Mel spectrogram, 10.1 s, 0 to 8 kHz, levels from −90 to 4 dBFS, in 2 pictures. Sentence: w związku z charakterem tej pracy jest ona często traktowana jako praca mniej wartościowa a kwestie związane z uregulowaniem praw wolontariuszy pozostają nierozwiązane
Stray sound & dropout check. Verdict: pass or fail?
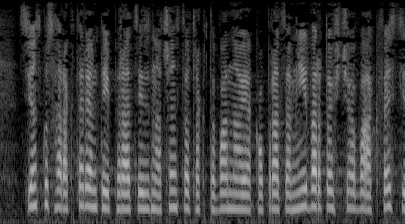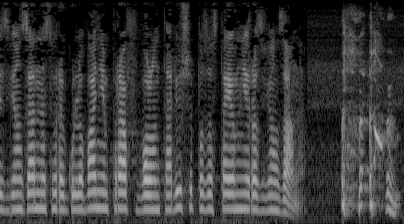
fail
